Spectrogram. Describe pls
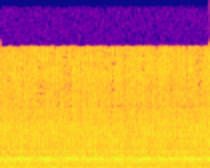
Truck engine idling.
This sound has been recorded using a lavalier microphone and edited for loop optimization in FL Studio.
